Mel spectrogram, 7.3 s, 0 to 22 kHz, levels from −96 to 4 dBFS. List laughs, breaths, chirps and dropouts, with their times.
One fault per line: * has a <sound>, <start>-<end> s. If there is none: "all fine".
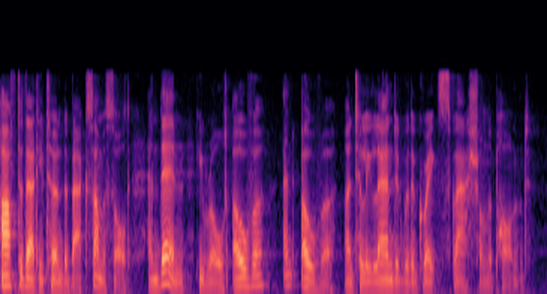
all fine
